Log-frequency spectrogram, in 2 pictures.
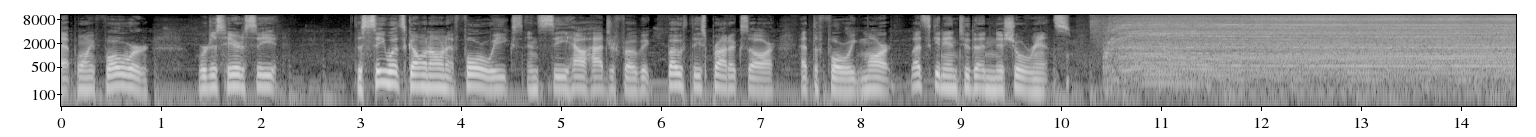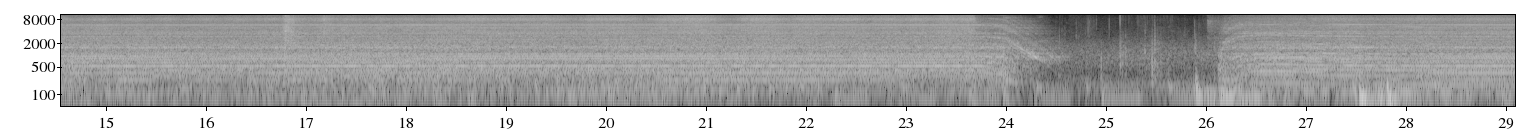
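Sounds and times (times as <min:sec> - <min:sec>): pressure washer motor whine: 0:10.3 - 0:29.0
water spray hissing: 0:10.3 - 0:29.0.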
